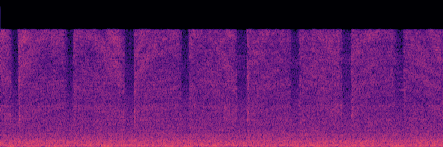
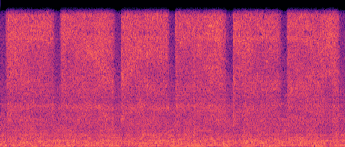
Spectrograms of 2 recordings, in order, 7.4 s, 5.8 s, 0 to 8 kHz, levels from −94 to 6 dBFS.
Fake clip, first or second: second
